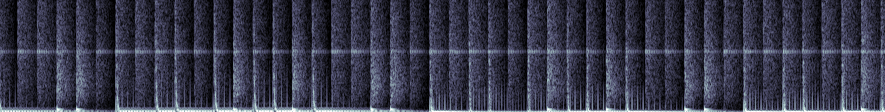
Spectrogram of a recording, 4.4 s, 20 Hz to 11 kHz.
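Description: Make Noise 0-Coast synthesizer patched as a kick drum and bass hybrid, playing a busy electronic pattern. Sharp kick clicks come in a quick, even rhythm over a sustained pitched bass tone. About halfway through, the bass drops to a lower note and gets louder.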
